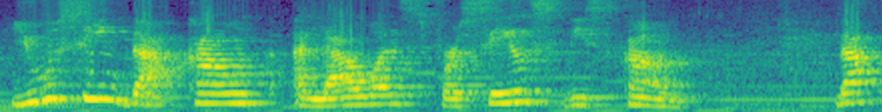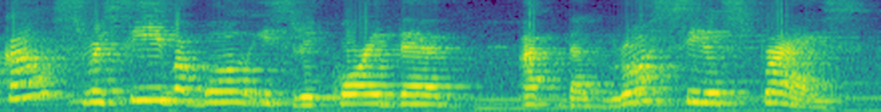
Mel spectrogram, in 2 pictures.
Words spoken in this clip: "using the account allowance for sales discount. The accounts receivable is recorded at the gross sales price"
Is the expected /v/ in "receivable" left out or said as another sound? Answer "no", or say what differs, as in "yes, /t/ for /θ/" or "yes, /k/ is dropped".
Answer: no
